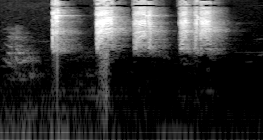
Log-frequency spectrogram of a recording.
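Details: Black francolin calling: four loud, harsh, grating notes. A sharp first note is followed by three longer rasping bursts about half a second apart. Faint lower chatter comes before the call, and the background is otherwise quiet.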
